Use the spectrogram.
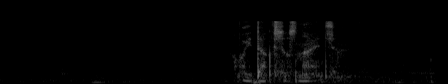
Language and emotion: Russian, neutral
